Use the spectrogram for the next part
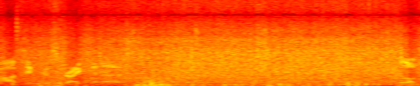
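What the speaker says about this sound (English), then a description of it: "Lightning, thunder, just kind of came out of the blue." Tropical thunderstorm pounding a sailboat at anchor, with steady heavy rain and a swell of rumbling thunder midway, loud and close, with a faint voice briefly underneath.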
